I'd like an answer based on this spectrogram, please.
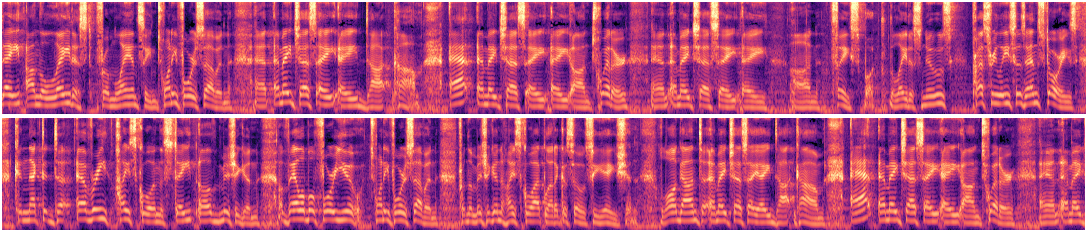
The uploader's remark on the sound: Today we're broadcasting live from the Ada Indoor Country Club on Pettis in Ada, as they've got three awesome Golf simulators and they're hosting the Huge Show's long drive competition.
